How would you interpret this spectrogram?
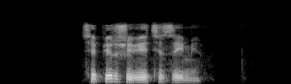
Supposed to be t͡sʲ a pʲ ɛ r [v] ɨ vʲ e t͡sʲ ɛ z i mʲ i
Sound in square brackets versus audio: incorrect: ʐ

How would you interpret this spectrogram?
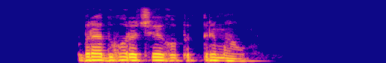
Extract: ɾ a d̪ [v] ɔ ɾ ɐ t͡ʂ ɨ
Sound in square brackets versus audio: incorrect: ɣ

